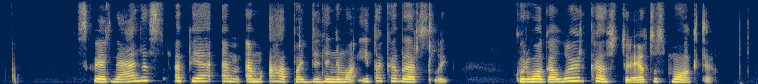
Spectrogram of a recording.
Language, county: Lithuanian, Kaunas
